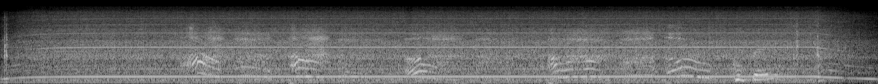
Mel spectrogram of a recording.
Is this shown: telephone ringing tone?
no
